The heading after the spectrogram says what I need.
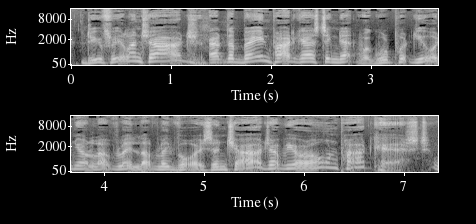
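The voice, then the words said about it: Bane impression. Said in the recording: “must read in a Bane accent ... must read promo in Bane accent”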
